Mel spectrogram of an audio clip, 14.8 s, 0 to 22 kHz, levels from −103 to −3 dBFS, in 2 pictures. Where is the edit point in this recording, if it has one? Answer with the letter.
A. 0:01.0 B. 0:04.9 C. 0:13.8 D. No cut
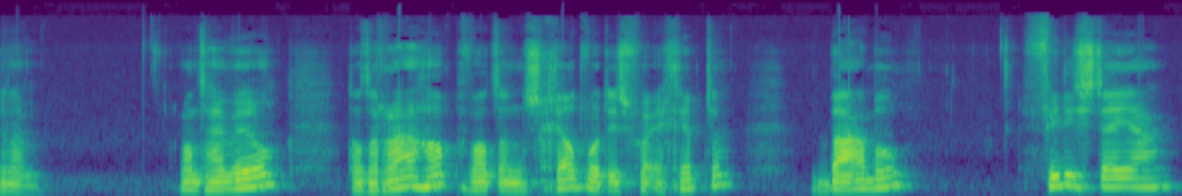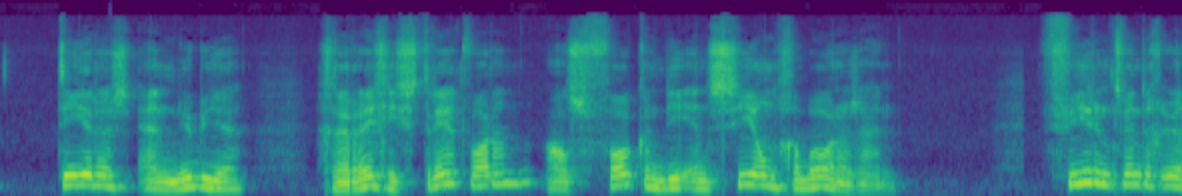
C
